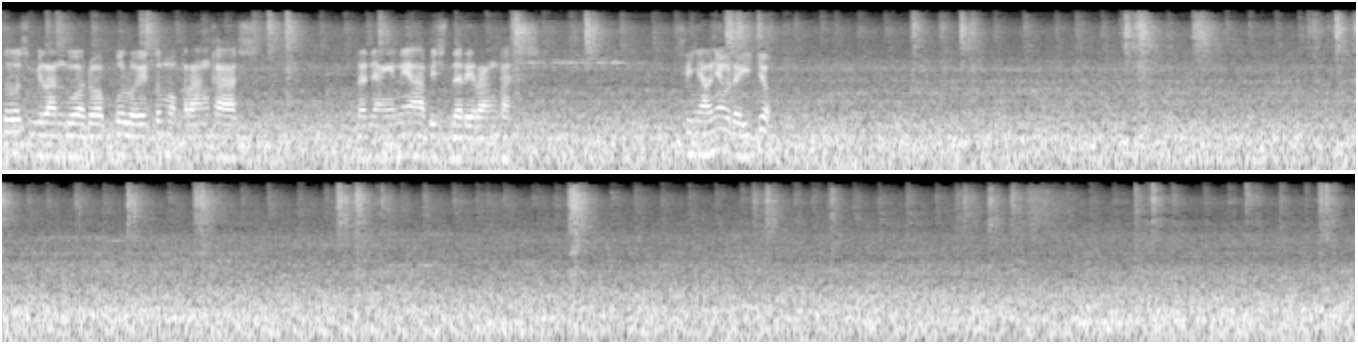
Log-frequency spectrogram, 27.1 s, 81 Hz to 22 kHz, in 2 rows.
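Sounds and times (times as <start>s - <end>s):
locomotive engine rumble: 0.0s - 27.0s.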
